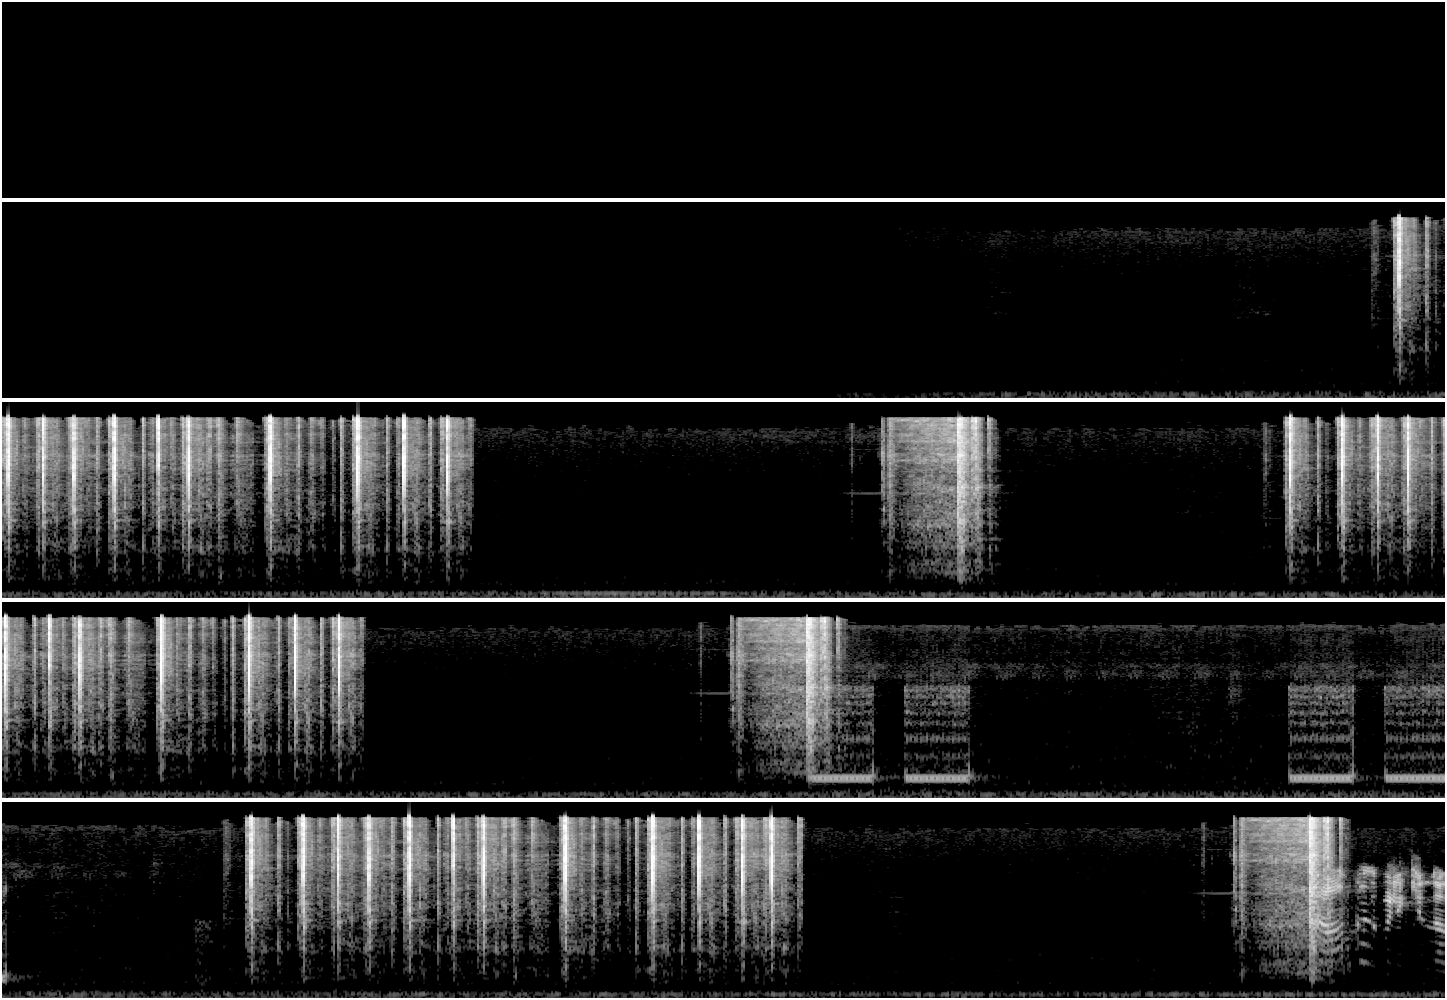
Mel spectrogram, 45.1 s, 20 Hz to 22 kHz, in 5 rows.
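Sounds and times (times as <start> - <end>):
typewriter keys clacking: 17.6 - 21.0, 26.0 - 29.3, 37.5 - 41.1
telephone ringing tone beeps: 32.1 - 33.2, 35.1 - 36.2.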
